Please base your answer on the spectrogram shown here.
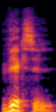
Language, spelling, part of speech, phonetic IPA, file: Russian, вексель, noun, [ˈvʲeksʲɪlʲ], Ru-вексель.ogg
- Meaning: bill of credit, bill of exchange, promissory note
